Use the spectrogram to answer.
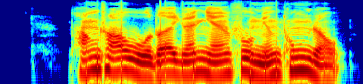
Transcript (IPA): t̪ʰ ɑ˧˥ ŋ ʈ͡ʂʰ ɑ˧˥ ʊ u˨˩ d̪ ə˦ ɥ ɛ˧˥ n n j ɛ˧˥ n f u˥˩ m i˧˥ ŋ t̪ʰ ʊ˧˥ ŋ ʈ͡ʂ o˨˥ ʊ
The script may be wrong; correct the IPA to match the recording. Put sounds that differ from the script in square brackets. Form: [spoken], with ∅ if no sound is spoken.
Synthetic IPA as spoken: t̪ʰ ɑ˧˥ ŋ ʈ͡ʂʰ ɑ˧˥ ʊ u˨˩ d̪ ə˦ ɥ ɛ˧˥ n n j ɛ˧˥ n f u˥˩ m i˧˥ ŋ t̪ʰ [ʊ˥] ŋ ʈ͡ʂ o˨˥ ʊ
